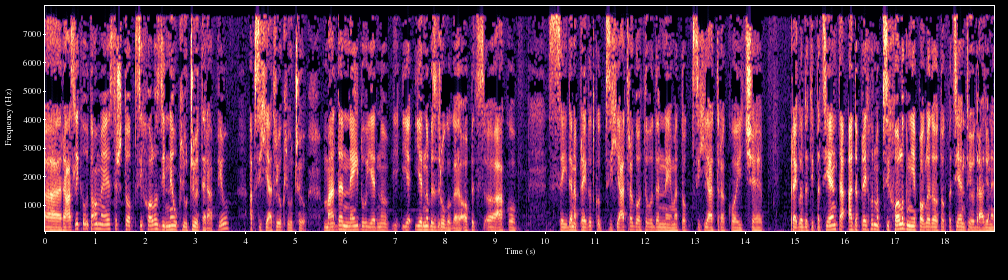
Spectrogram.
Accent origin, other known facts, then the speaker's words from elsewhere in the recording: Nadalj, Vojvodina, Serbia; now in Novi Sad, Serbia; Obožavam svoje detinjstvo u Nadalju, uopšte vojvođanska sela jako volim, tako da živim u Novom Sadu skoro 15 godina, ali rado se vraćam i vrlo često odlazim.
